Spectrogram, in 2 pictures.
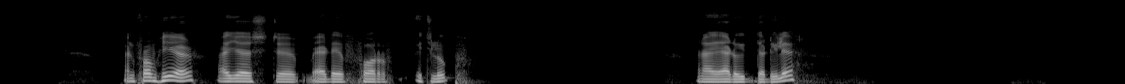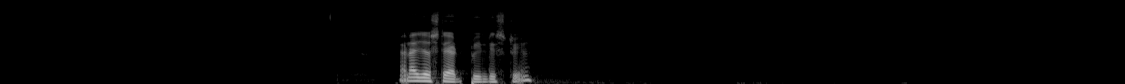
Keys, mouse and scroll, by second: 1.8-5.0 typing, 8.8 Return, 13.7 right click, 14.5 right click, 17.8-19.6 typing.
